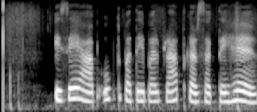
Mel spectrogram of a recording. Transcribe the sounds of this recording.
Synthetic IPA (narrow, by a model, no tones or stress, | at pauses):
ɪseaːpʊk̚t̪pɐt̪epɐɾpɾaːp̚t̪kɐɾsɐk̚t̪eɦɛ̃ː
